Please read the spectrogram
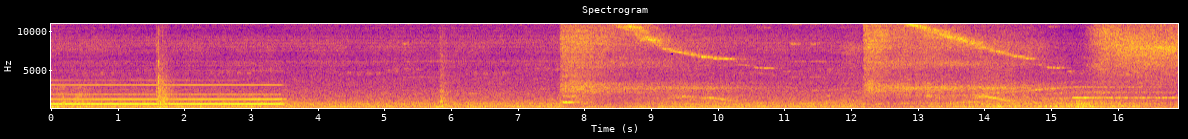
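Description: Kintetsu electric train standing at the platform with a constant low electric hum, and a steady buzzer tone for the first few seconds. Two sudden hisses of released compressed air come about eight and twelve seconds in. Near the end the traction motors start a rising whine as the train pulls away.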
